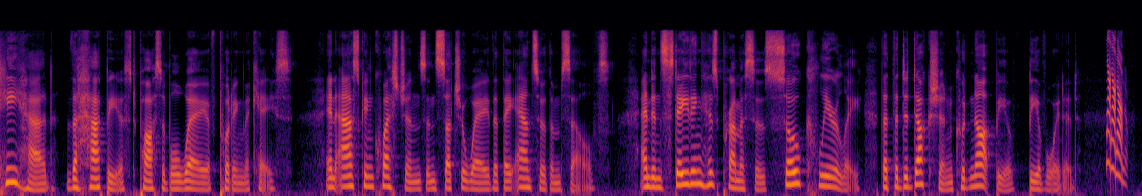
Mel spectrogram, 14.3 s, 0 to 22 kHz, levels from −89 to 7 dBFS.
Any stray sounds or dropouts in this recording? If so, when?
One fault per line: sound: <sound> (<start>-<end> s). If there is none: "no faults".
sound: chirp (13.8-14.1 s)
